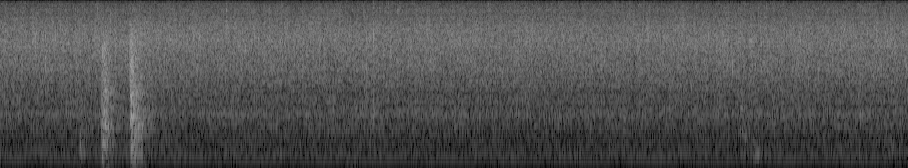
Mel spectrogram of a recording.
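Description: Shredded cabbage sizzling steadily in grease in a frying pan, with two brief clicks about a second in and a low steady hum underneath.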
